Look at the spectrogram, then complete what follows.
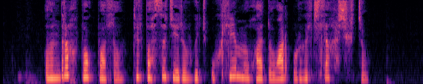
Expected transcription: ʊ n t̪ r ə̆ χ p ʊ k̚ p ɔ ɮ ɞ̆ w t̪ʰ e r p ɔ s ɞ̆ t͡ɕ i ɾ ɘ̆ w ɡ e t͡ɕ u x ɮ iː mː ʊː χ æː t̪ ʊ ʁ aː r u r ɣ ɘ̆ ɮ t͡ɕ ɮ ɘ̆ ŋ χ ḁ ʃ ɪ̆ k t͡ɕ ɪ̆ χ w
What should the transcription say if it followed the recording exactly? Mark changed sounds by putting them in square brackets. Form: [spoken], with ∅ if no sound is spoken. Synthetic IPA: ʊ n t̪ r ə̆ χ p ʊ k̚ p ɔ ɮ ɞ̆ w t̪ʰ e r p ɔ s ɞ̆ t͡ɕ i ɾ ɘ̆ w ɡ e t͡ɕ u x ɮ iː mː ʊː χ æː t̪ ʊ ʁ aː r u r ɣ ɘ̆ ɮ t͡ɕ ɮ ɘ̆ ŋ χ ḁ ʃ ɪ̆ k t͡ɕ ɪ̆ [∅] w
